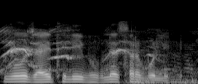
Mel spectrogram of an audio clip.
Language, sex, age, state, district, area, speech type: Odia, male, 18-30, Odisha, Koraput, urban, spontaneous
